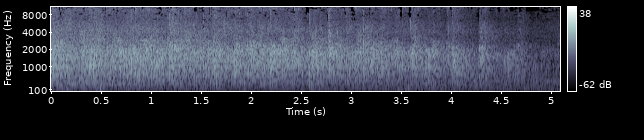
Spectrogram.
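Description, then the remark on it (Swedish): A large festival audience breaks into sustained, dense applause for the performers on the festival's last evening, Easter Eve, many hands clapping together in a steady roar that stays loud throughout and eases off slightly toward the end. “Ska vi ge dem en stor applåd?”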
